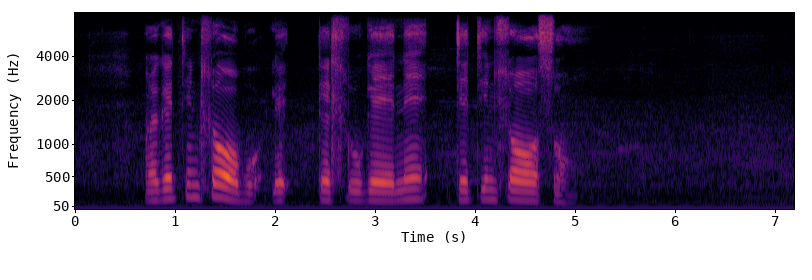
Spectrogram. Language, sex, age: Swati, male, 21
